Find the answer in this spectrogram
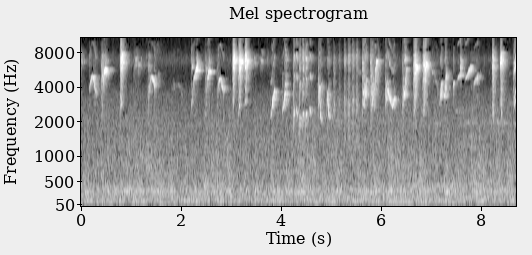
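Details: Energetic singing from a female brown-throated sunbird, used as a lure to train young birds: dense high-pitched twitters, clicks and short whistled notes in fast, busy sequences throughout, with a faint background hum.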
